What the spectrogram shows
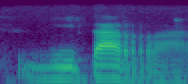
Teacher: ahí suena la I y se omite el sonido de la U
